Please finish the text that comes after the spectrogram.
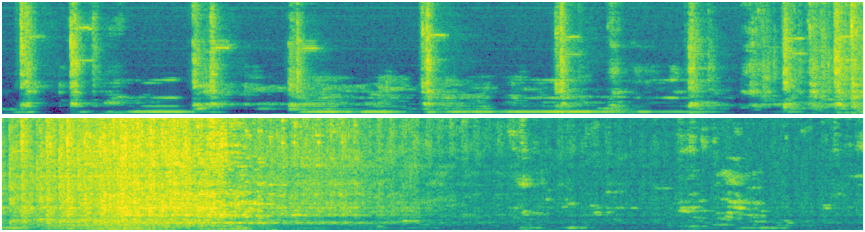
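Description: Melco Summit embroidery machine stitching a quilt label, a rapid mechanical clatter of needle strokes in repeating bursts with a louder whirring stretch in the middle, close and moderately loud.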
